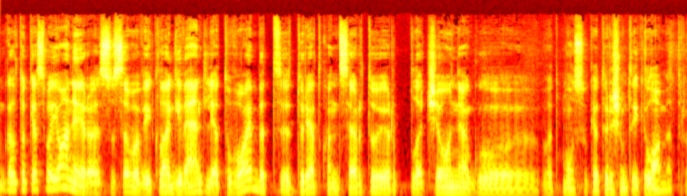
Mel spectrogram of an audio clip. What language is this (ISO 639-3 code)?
lit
